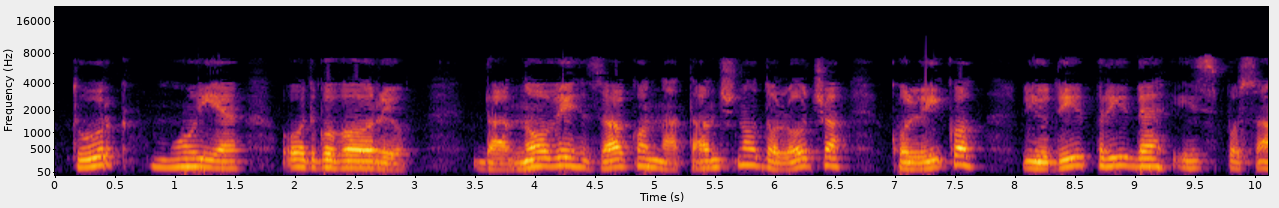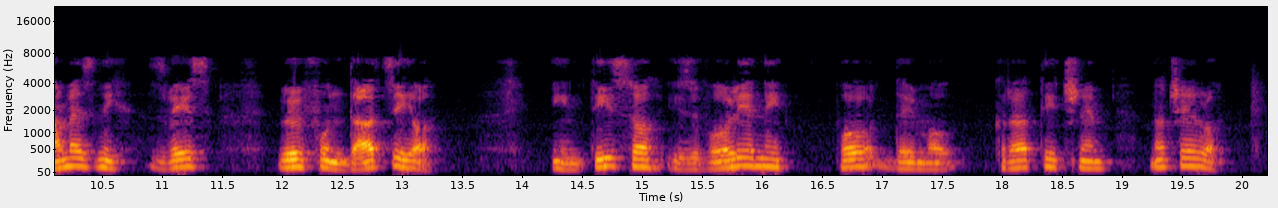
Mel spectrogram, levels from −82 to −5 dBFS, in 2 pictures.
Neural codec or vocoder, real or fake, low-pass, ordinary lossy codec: none; real; 7.2 kHz; AAC, 32 kbps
